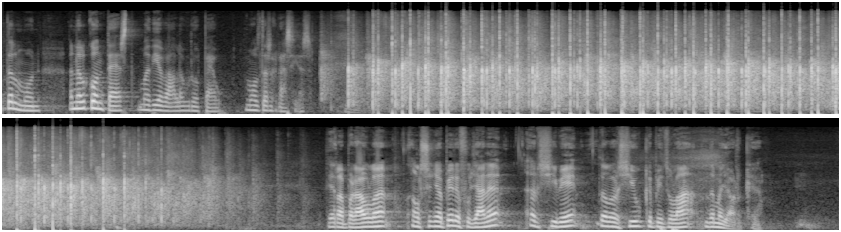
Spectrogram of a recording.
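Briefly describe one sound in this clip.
A middle-aged woman speaks calmly into a microphone in an echoing room.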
